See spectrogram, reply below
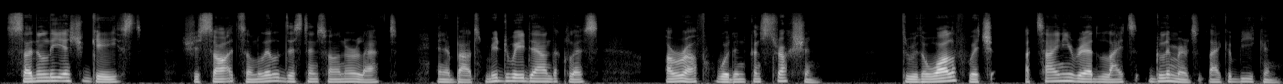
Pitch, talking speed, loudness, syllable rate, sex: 130 Hz, 170 wpm, -21 LUFS, 5.0 syllables/s, male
